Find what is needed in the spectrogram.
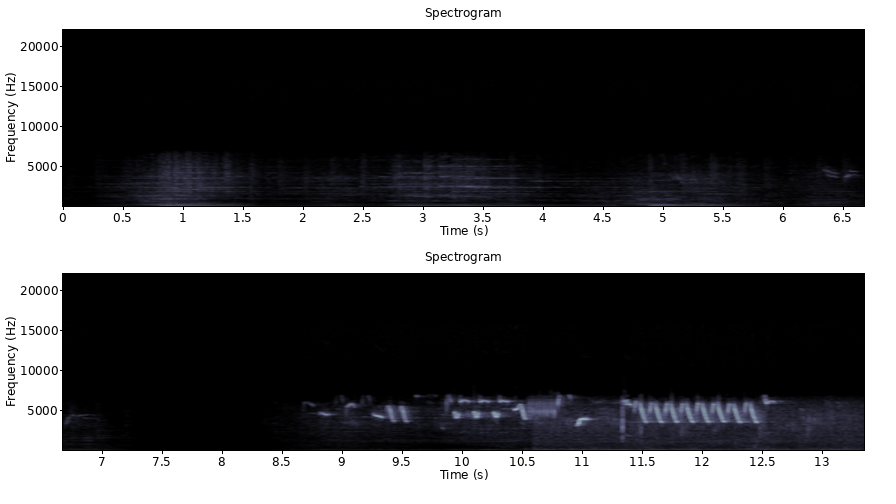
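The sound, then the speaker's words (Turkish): Birds chirp loudly in the morning, bright high tweets and quick trills repeating over several seconds. They follow a stretch of low, muffled tonal sound and a short silence. “Kuşlar nasıl da güçlü cıvıldıyorlar. Yaşam dolular.”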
